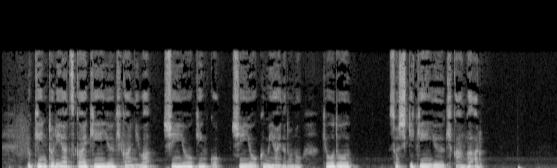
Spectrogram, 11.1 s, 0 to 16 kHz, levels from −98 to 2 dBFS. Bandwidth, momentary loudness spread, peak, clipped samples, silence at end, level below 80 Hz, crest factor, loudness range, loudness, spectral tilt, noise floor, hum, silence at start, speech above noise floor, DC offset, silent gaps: 11.5 kHz; 14 LU; -4 dBFS; under 0.1%; 0.75 s; -50 dBFS; 14 dB; 6 LU; -18 LUFS; -6 dB/octave; -64 dBFS; none; 0.55 s; 47 dB; under 0.1%; none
